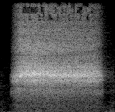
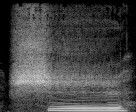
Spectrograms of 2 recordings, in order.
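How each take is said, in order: First: The sound is said without voicing. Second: The sound is said with voicing.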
